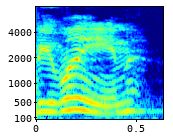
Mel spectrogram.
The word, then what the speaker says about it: Elaine: or any class, and Elaine, rhymes with pain, The unteachables have been removed from the student body and isolated in room 117.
